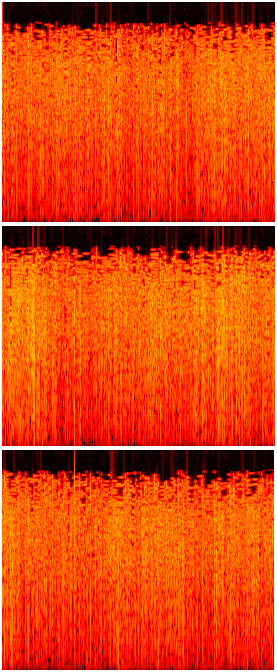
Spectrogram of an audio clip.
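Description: VLF radio recording of lightning sferics played back as audio: a dense, continuous crackling of sharp pops over a steady hiss, each pop the radio impulse of a distant lightning stroke in the storm.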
